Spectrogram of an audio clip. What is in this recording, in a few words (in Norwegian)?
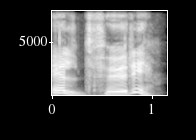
"ældføre", hemsedalsmaalet tale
